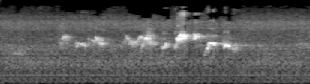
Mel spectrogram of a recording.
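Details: ['Large red-whiskered bulbul of the Huế type. A brief run of bright chirping whistles climbs toward the end and finishes in three quick emphatic notes, heard over a steady low background hum.']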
